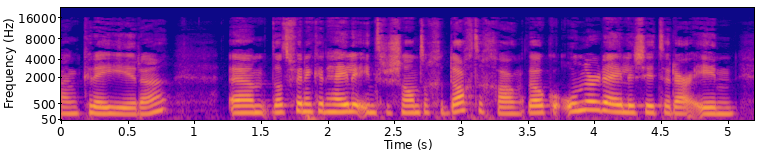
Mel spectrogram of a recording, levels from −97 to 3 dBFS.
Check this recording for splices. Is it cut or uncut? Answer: cut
